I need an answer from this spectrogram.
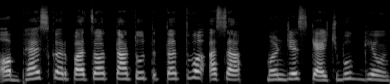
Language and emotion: Goan Konkani, neutral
